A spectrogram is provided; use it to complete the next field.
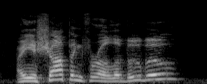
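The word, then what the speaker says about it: Labubu: You know, Laboo rhymes with pazuzu, which is a demon.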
